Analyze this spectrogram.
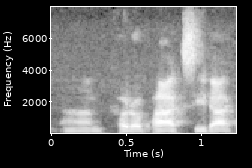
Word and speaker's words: Cotopaxi: go to our website cotopaxi calm it's a little tricky word but it's spelled the way it sounds so co t OU PA x I and if you just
